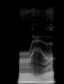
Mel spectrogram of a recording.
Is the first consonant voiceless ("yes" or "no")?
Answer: no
